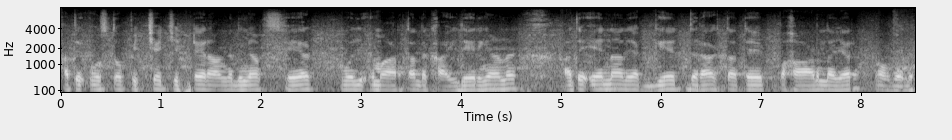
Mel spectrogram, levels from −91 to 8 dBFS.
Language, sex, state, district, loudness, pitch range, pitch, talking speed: Punjabi, male, Punjab, Fazilka, -13 LUFS, 110-120 Hz, 115 Hz, 170 wpm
